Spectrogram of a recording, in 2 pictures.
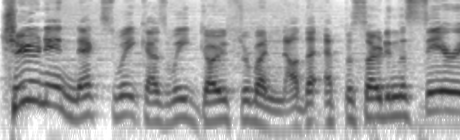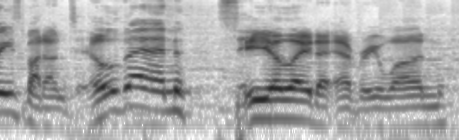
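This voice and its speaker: Lively male episode-review host. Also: fairly high pitch, normal speed, faint music behind. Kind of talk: scripted narration, review.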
